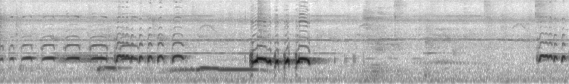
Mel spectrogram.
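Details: A local zebra dove with a big voice sings to attract other zebra doves, giving fast trains of staccato coos, a low drawn-out note, then a louder trilled burst before a pause and another phrase.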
